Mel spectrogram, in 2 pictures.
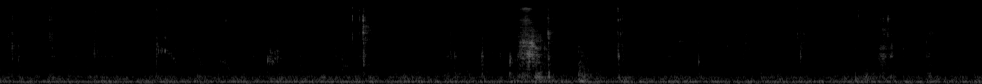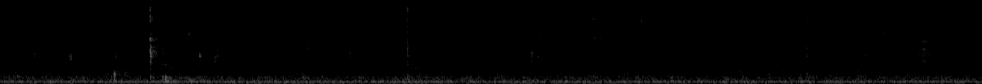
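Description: Close-miked chewing and biting as a person eats duck neck meat off the bone: quiet, with scattered small smacks and clicks, the loudest about five seconds in. A faint steady low hum runs underneath.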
